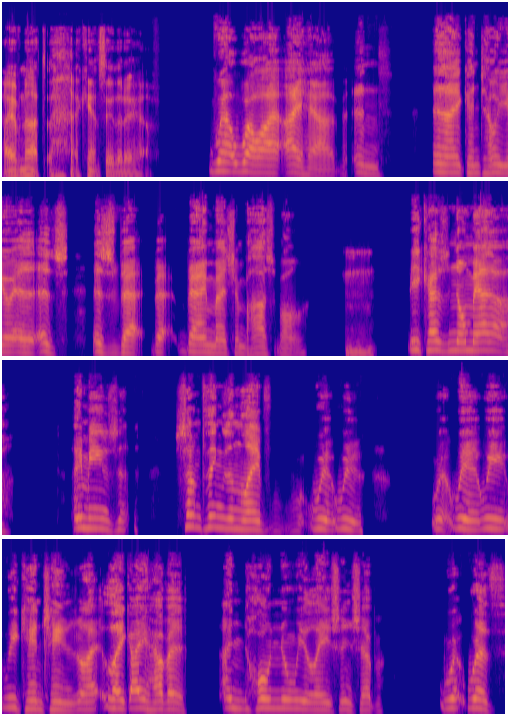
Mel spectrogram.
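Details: Stuttering-type speech disfluency in a man with a speech impediment and coordination issues, which he says he has not overcome.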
